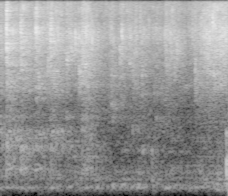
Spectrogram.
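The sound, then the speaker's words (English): Tap water runs steadily as hands are washed under it while cooking, a continuous bright hiss with slight splashing fluctuations, fairly even in loudness and with no voices. “let me just go and wash my hands”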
